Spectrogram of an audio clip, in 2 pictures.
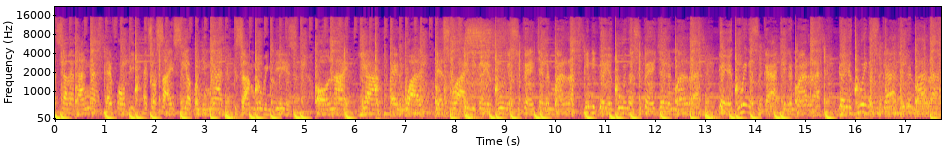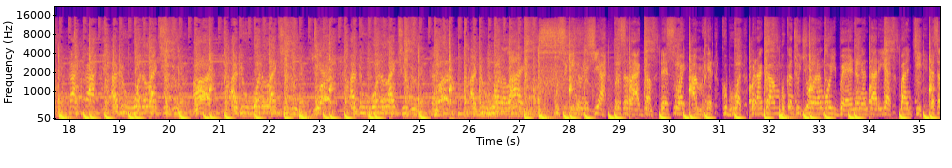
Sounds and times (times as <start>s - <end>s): Afrobeat: 0.0s - 35.4s.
